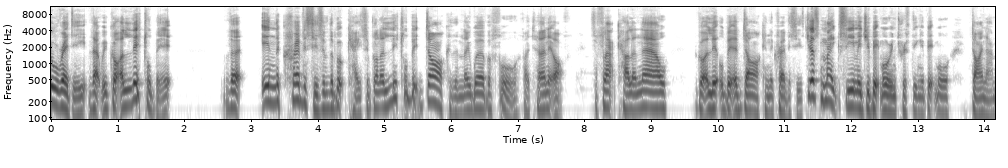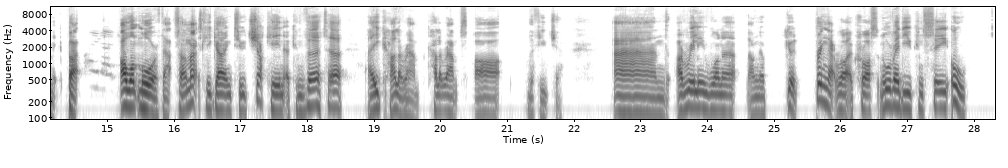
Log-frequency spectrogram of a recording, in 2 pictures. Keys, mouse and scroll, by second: 0.0 KP_0, 0.4 scroll up 3, 0.8-1.1 middle drag, 1.1-1.6 scroll up 5, 1.6-6.0 middle drag, 6.0 click, 8.6 click, 15.2 shift+a, 15.9-16.6 drag, 21.5-22.8 scroll up 11, 23.1-24.6 middle drag, 24.6-27.6 drag.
